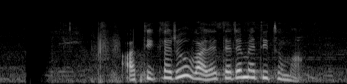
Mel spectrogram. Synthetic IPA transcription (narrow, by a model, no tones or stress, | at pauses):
ɐ̰t̪ikɐɾuʋɐlɐt̪ɐɾɐmɛt̪it̪uma̰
